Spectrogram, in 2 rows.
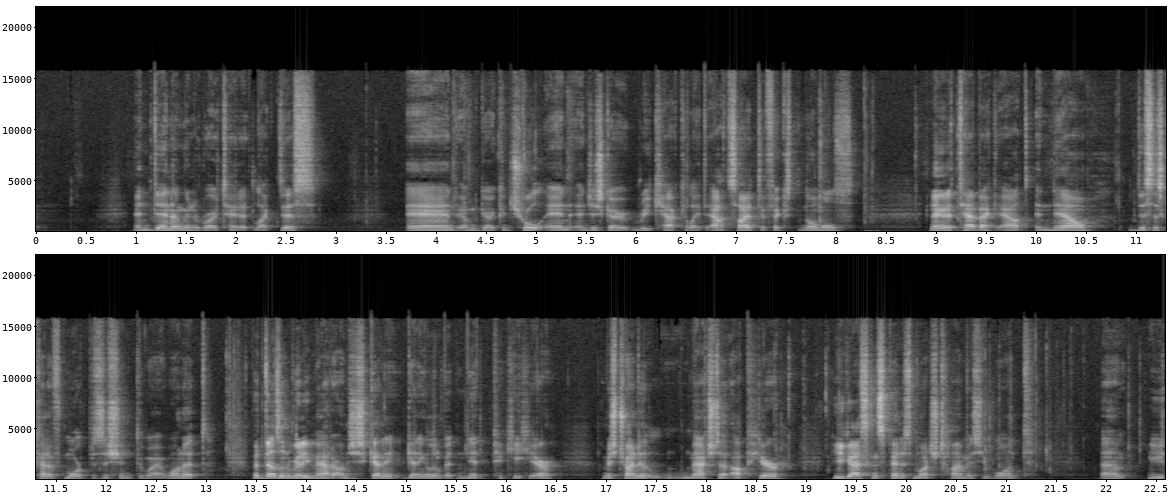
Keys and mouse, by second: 1.1 r, 4.8 alt+n, 7.0-8.3 right drag, 8.2 KP_1, 8.3-9.9 drag, 9.2 Tab, 9.9-20.6 right drag, 9.9 z, 10.8 z, 13.6 KP_1, 14.1 z, 16.1 r, 18.7 Tab, 19.0 z, 20.1 alt+a, 20.6 alt+shift+middle click, 20.8-22.5 alt+shift+right drag, 21.6 g.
